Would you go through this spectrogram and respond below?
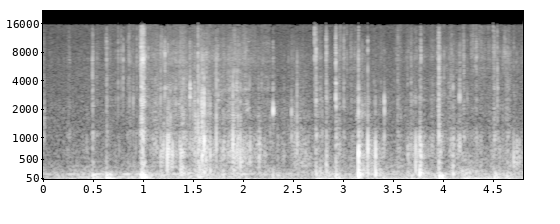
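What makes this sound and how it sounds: A thin dark utility knife blade scrapes and shaves the edge of a hand-sized, solid bar of dry orange-and-white soap held in one hand, sending flakes onto a pile of shavings. The result is a dense run of short, dry scraping clicks and crackles with a low, thuddy body and bright, crisp edges. Several sharper snaps stand out from the steady shaving.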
